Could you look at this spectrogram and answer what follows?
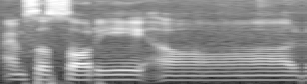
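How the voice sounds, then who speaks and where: A man teaches an English lesson from his house, talking slowly and patiently and pausing on fillers. His voice sits at an ordinary pitch for a man. Faint rain noise runs behind him. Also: completely flat delivery. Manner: slow, patient explaining with many fillers. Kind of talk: online English class, mixing Indonesian and English. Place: home, heavy rain outside.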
